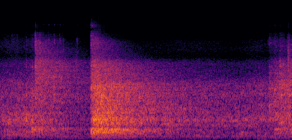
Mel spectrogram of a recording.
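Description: A skateboard: a light clack about half a second in, then a loud landing impact about a second and a half in, followed by wheels rolling that slowly fades.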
